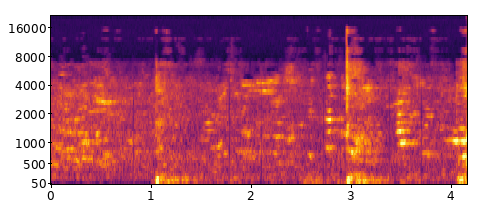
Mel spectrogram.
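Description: A basketball bounces on a hardwood floor with echoing thuds.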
